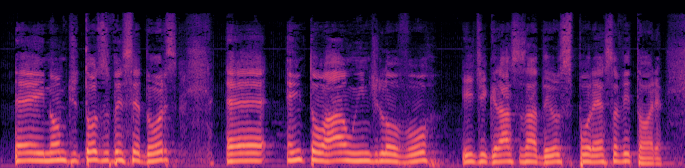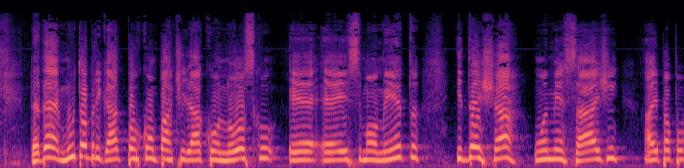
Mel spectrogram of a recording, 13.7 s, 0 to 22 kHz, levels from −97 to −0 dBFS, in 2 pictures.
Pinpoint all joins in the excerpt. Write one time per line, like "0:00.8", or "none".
none

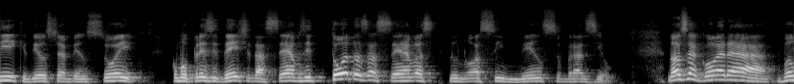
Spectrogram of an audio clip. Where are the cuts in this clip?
0:04.4

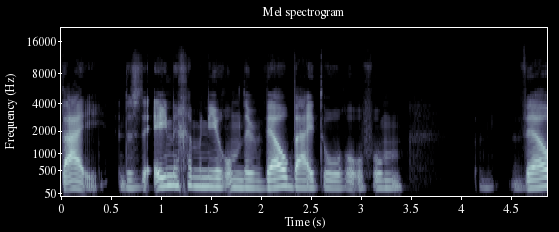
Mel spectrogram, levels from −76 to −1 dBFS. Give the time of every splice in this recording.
none

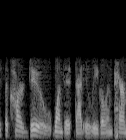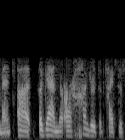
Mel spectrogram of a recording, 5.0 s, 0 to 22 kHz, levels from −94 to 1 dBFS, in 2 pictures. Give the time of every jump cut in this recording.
0:01.3
0:02.8

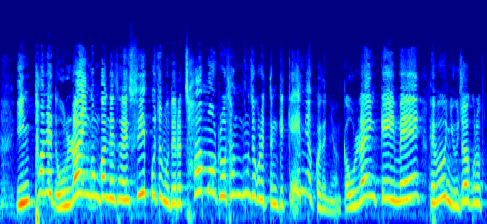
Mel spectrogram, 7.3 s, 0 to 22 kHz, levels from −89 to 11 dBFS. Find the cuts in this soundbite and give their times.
0:06.4

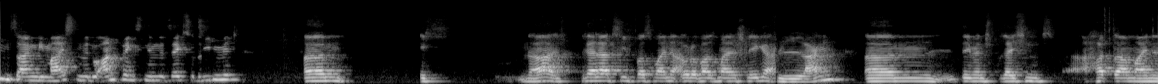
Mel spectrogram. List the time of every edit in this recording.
0:02.0
0:03.9
0:05.8
0:06.8
0:07.7
0:08.5

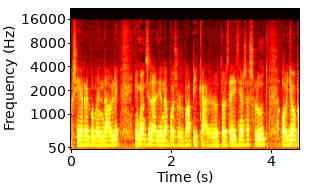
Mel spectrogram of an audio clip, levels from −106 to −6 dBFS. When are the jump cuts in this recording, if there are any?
0:01.5
0:03.1

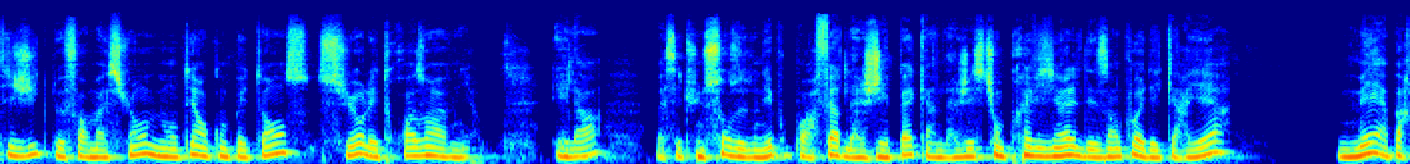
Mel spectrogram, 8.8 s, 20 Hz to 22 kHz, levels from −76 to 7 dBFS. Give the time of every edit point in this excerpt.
none

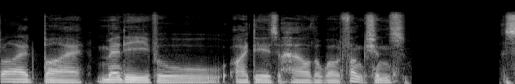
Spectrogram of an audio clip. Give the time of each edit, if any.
0:00.9
0:02.8
0:03.4

